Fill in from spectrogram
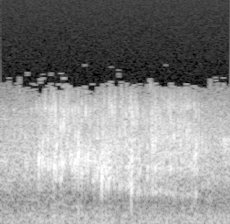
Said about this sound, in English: Will you pour me some coffee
